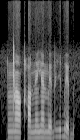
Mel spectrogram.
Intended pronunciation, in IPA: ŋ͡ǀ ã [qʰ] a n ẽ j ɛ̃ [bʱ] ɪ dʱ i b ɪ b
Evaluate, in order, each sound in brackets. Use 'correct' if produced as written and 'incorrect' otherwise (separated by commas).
correct, incorrect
